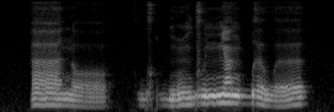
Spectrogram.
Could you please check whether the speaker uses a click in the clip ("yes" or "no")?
no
